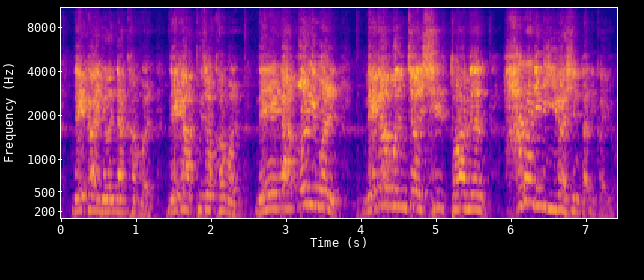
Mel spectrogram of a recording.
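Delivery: normal talking voice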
